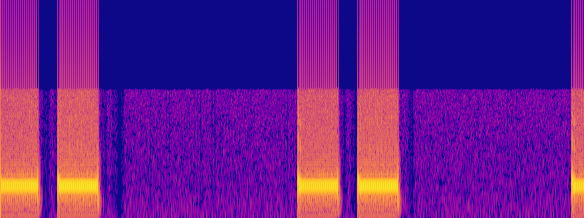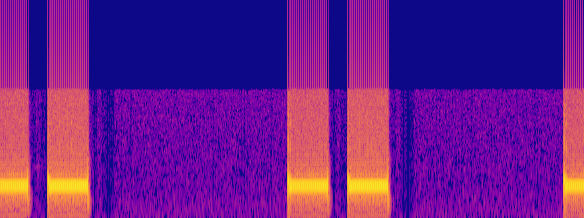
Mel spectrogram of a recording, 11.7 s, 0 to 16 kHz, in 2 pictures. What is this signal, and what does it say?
Ringback tone (UK), 400 + 450 Hz.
